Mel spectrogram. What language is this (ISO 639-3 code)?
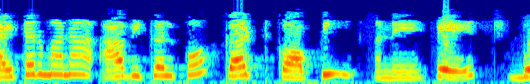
guj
